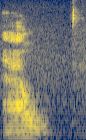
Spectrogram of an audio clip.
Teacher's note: the brown cow starts with the A as the wide A, and ends as a W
